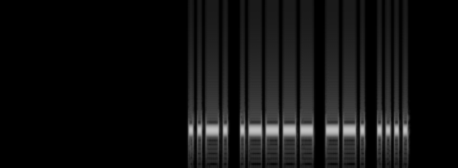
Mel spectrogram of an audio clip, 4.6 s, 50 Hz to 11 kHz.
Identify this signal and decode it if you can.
Morse code, heard as a keyed tone, about 27 wpm, 700 Hz. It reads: F1GH
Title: DXCC-100 Call Signs - 4 Characters - Repeated 2x - 28wpm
